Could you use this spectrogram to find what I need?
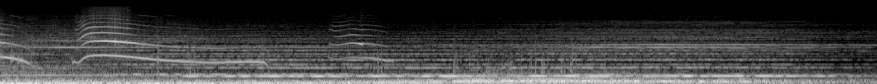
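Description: Cats meowing as ghostly cats in a horror story: a few loud, drawn-out, wavering meows over a low, sustained, eerie drone.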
